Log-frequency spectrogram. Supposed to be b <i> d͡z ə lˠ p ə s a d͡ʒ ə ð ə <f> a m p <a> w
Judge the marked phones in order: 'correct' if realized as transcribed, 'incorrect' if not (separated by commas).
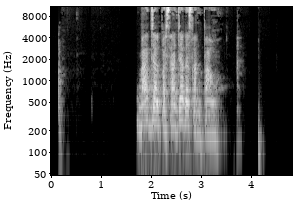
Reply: incorrect, incorrect, correct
